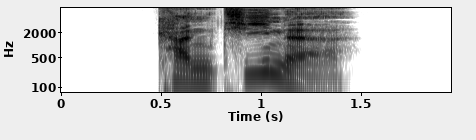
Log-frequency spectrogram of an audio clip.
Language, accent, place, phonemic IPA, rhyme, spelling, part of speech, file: German, Germany, Berlin, /kanˈtiːnə/, -iːnə, Kantine, noun, De-Kantine.ogg
- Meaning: canteen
